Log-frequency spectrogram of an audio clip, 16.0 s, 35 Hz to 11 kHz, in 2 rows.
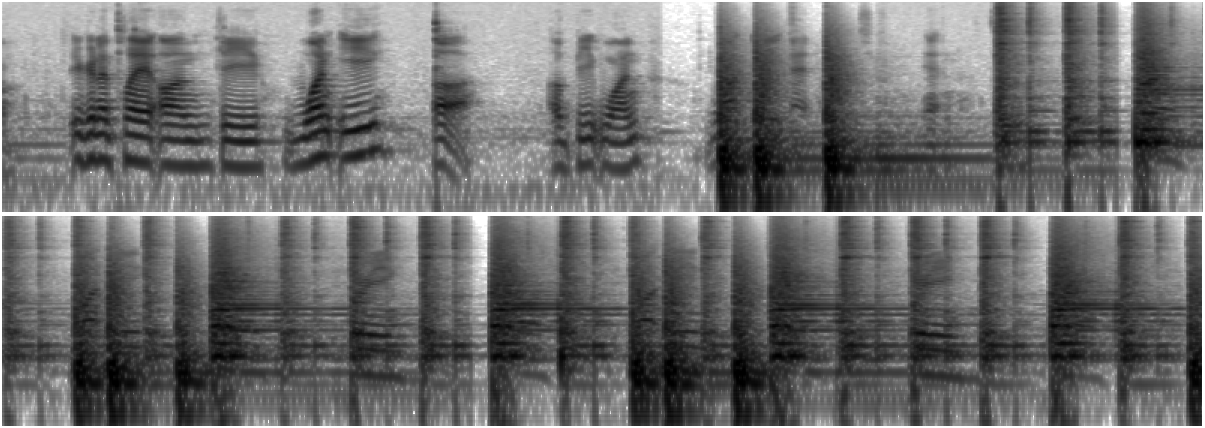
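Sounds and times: snare backbeats: 4.7s - 5.8s
hi-hat pattern: 4.7s - 16.0s
bass drum hits: 4.8s - 10.1s.

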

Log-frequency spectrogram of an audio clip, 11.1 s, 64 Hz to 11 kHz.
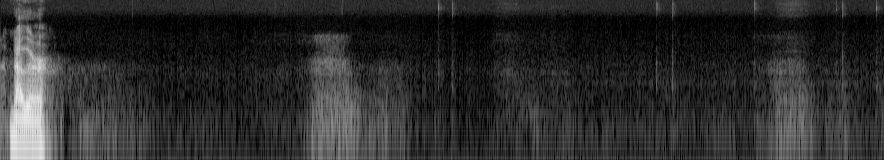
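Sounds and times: computer mouse clicks: 5.4s - 5.8s, 8.1s - 8.6s, 9.4s - 9.6s, 10.4s - 11.0s.

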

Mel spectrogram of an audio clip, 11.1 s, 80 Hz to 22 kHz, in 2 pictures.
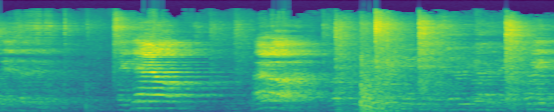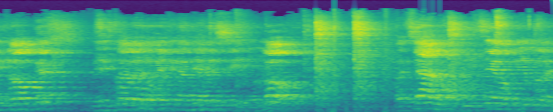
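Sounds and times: voices in a classroom: 0.0s - 11.0s
sudden thump: 3.5s - 4.2s.

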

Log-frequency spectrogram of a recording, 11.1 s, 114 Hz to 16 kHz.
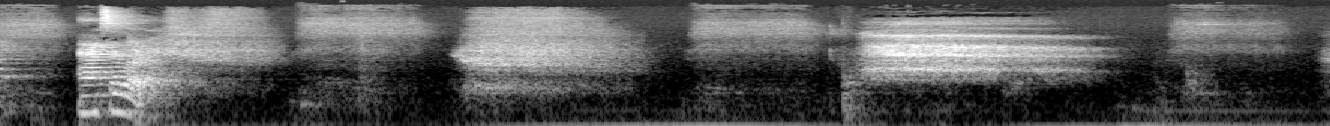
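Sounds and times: low steady hum: 0.0s - 11.0s
woman breathing: 0.0s - 11.0s.

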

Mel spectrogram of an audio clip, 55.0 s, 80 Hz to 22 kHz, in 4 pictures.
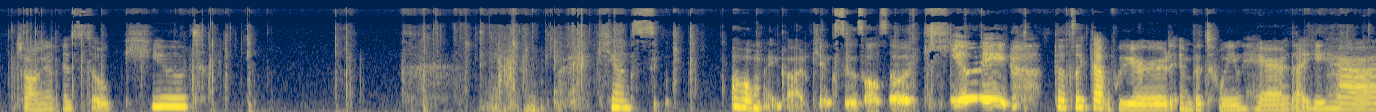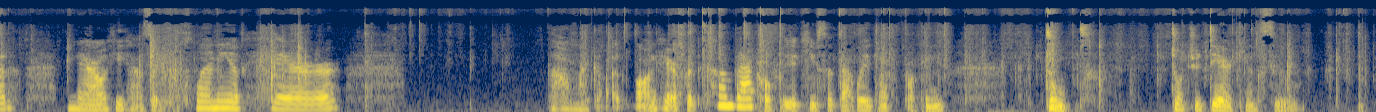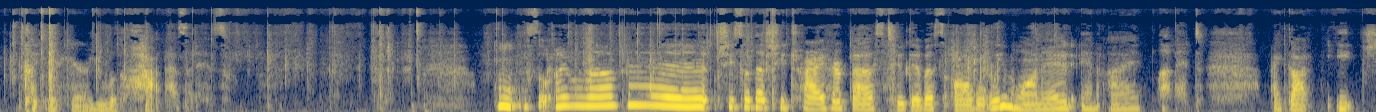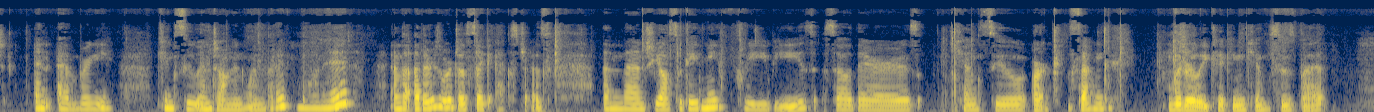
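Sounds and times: photo cards clicking and rustling: 0.0s - 2.7s, 3.3s - 7.3s, 19.6s - 38.2s, 50.6s - 51.1s, 51.7s - 54.2s.

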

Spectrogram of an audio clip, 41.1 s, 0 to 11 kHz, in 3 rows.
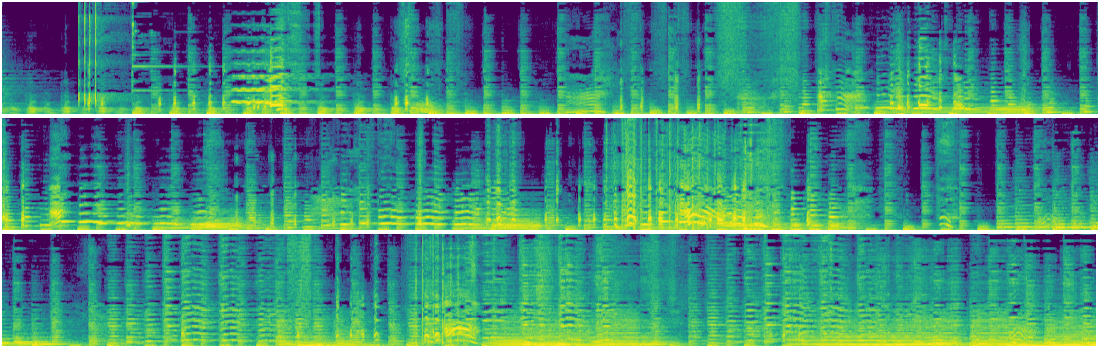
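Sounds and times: background music: 0.0s - 41.0s
cartoon hen clucking: 11.0s - 12.0s, 19.7s - 23.2s
hen clucking: 19.7s - 21.8s.

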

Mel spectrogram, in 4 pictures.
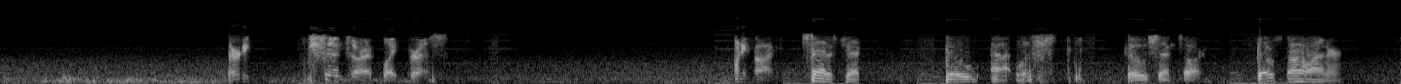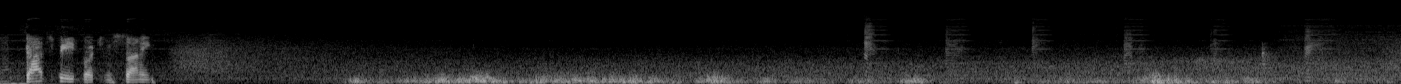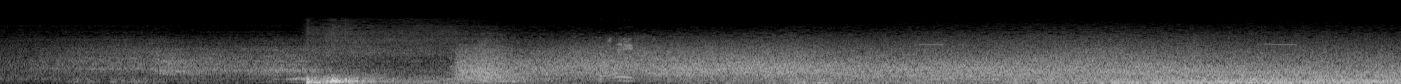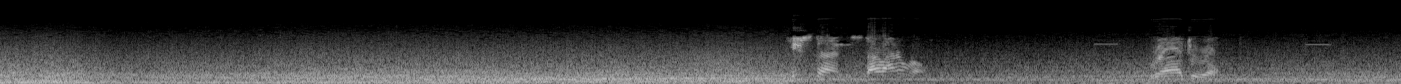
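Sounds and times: rocket engine roar: 24.9s - 56.0s
rocket engine ignition burst: 31.0s - 34.1s.

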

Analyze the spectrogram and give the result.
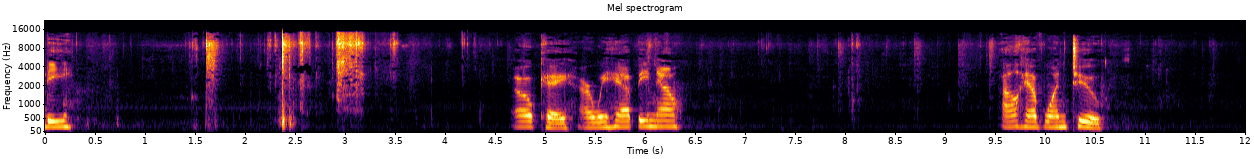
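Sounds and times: dog crunching a snack: 0.3s - 4.6s, 6.5s - 9.6s, 10.6s - 12.0s.

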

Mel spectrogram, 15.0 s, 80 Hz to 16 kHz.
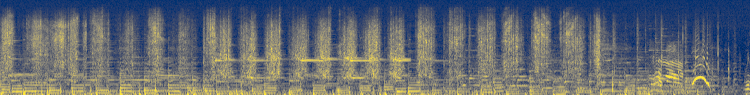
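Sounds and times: crosscut saw rasping through log: 0.0s - 12.9s
background music: 0.0s - 15.0s.

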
